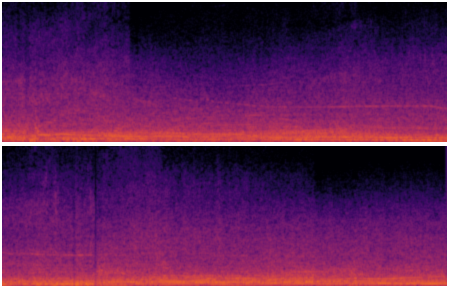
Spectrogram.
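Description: Race cars in a racing game roar and whine as they overtake, a continuous layered engine drone with rising and falling pitch from several cars close together, held steady throughout.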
